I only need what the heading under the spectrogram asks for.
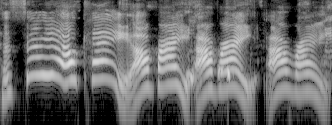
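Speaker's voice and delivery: very high-pitched, sing-song, swooping mom voice. Imitating a mother reacting to her daughter: imitating mom's voice. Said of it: "That's her, in her voice".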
